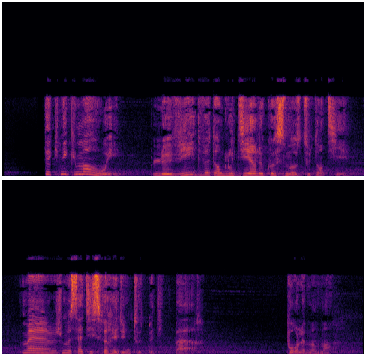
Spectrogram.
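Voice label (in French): Female Blague, voix françaises; Elfe du Vide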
